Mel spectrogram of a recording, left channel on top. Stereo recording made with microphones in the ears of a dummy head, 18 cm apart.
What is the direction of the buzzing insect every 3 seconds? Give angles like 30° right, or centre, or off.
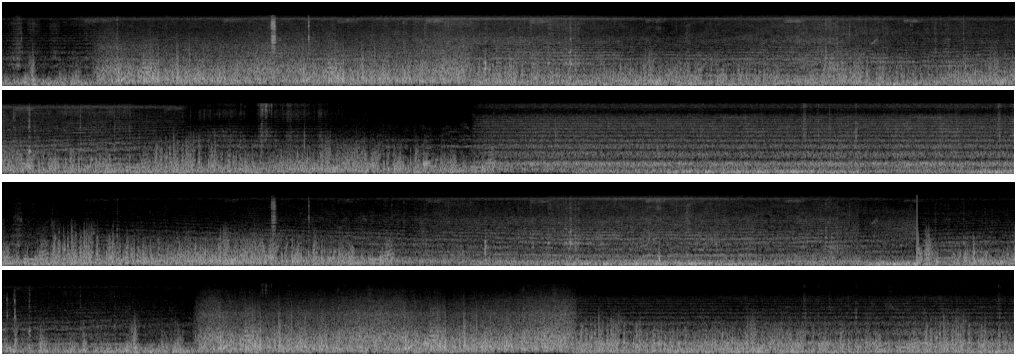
80° left, 40° left, 20° left, 70° left, 80° left, 80° left, 80° left.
